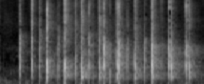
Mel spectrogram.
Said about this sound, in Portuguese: Salva de palmas.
